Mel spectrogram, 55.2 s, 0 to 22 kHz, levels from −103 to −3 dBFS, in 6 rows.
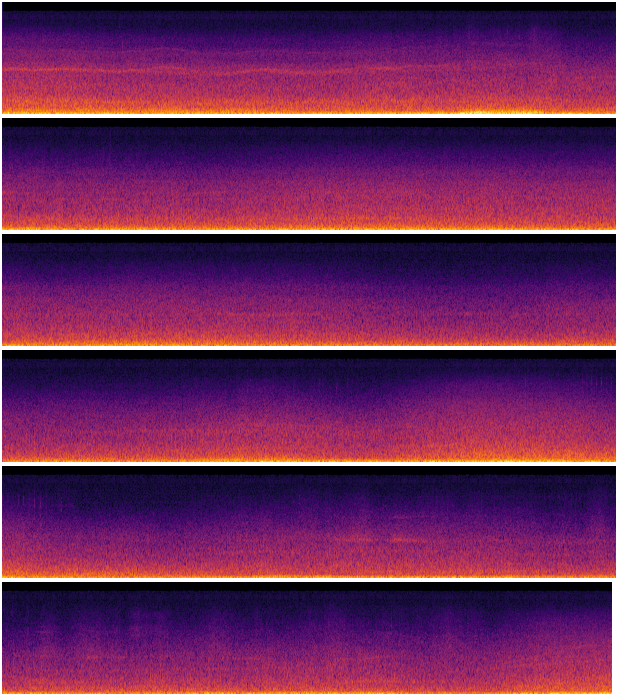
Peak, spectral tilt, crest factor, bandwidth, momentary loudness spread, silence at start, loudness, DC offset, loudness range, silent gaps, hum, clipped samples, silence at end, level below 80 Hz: -4 dBFS; -9 dB/octave; 20 dB; 3.9 kHz; 10 LU; 0 s; -32 LUFS; under 0.1%; 12 LU; none; none; under 0.1%; 0 s; -26 dBFS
